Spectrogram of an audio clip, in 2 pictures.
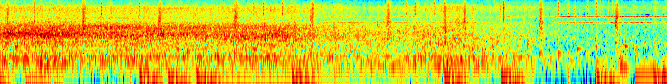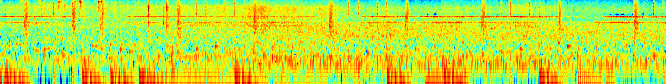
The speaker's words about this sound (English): We now take you to a very dramatic moment in time. A car driving down an alley.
